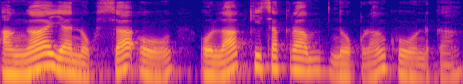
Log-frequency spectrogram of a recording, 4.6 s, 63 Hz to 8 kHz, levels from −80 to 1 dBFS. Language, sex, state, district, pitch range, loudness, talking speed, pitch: Garo, male, Meghalaya, South Garo Hills, 105-145 Hz, -20 LUFS, 80 wpm, 120 Hz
